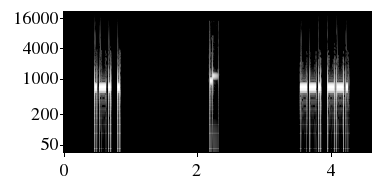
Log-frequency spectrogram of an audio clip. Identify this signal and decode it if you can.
Morse code, heard as a keyed tone, about 36 wpm, 700 Hz. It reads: RE GG
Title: Top Two Letter Combinations in Words 35wpm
